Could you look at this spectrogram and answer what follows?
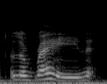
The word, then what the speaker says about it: L'Rain: Last week or the week before, I went to Cardiff to go see Big Thief, and the support act was this band called Lorraine. Lorraine is the like experimental music project of Taja Cheek. The band is called Lorraine because it's the name of her late mother. It's spelled L'Rain.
